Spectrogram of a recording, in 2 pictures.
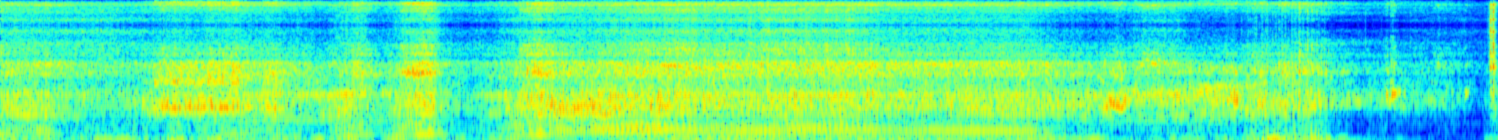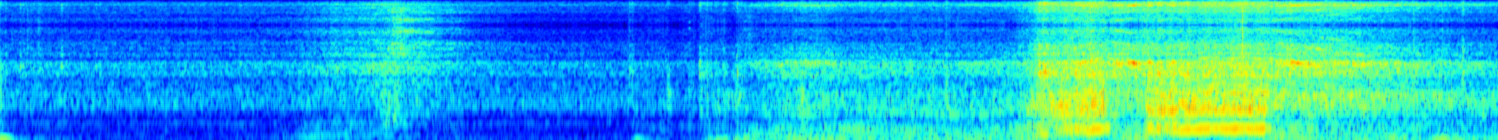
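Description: Drift car's engine revving hard, its pitch rising and falling as it is worked through the corners, over a heavy rumble of wind on the outside of the car. About halfway it drops back to a low, quiet run for several seconds, then the revs climb and fall again near the end.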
